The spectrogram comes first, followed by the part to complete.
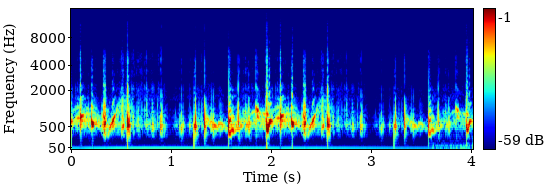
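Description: Sheets of paper being rolled and taped into a cone: irregular crinkling and crackling, broken by many sharp clicks.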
